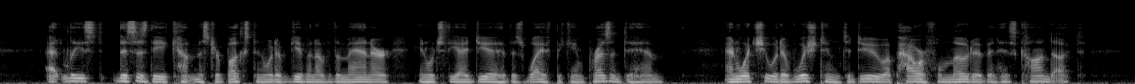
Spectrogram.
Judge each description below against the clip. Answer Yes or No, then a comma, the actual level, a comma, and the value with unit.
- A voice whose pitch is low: Yes, low, 115 Hz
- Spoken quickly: Yes, fast, 210 wpm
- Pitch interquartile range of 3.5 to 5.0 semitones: No, average, 2.8 semitones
